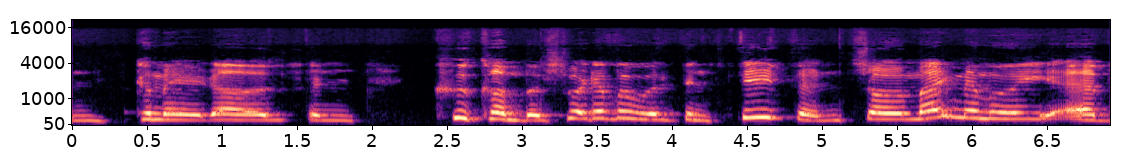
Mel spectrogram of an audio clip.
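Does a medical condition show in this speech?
Yes: cerebral palsy; childhood speech therapy.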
